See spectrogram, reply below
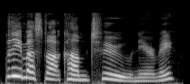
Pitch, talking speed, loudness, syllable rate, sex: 230 Hz, 250 wpm, -16 LUFS, 4.7 syllables/s, female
